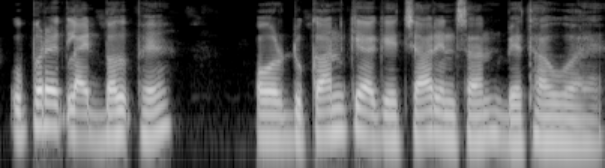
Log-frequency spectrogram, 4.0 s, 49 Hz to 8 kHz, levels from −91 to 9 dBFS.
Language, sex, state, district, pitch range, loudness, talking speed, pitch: Hindi, male, Arunachal Pradesh, Lower Dibang Valley, 115-135 Hz, -16 LUFS, 210 wpm, 125 Hz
